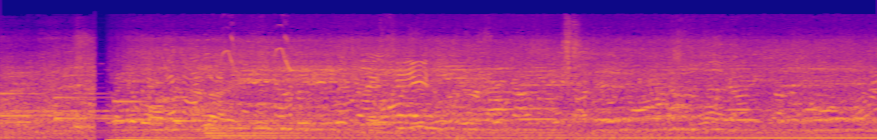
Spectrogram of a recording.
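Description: A busy outdoor crowd of men and women chatters all around.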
